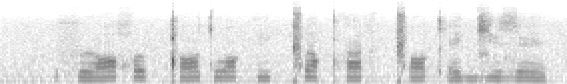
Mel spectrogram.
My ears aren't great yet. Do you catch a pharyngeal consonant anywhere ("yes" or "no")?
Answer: no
